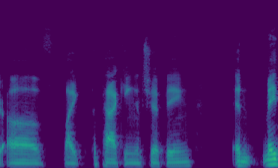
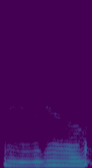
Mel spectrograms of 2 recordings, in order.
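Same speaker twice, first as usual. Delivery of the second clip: echoey; 17 dB quieter, slower than usual. Real, not acted. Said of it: "Why do I sound echoey?".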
